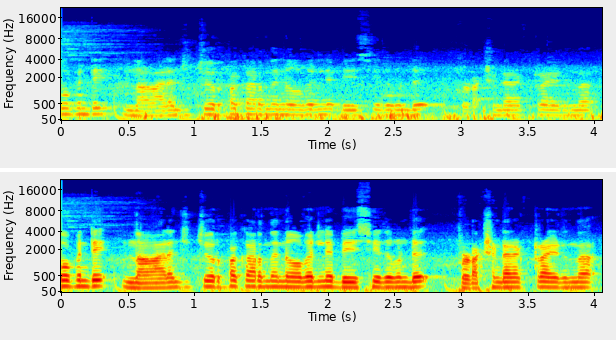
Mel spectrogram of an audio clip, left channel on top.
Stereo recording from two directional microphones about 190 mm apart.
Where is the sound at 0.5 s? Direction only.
55° right (ahead or behind).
